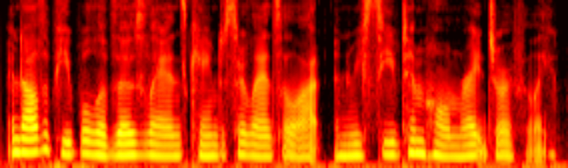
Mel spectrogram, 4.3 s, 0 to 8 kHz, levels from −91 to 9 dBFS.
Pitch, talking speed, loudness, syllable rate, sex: 165 Hz, 240 wpm, -20 LUFS, 6.2 syllables/s, female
